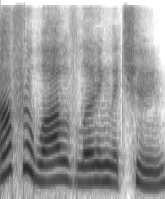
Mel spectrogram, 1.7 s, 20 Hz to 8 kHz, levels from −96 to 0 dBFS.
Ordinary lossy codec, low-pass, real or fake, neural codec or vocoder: AAC, 32 kbps; 7.2 kHz; fake; codec, 16 kHz, 0.5 kbps, X-Codec, WavLM features, trained on Multilingual LibriSpeech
